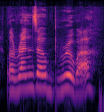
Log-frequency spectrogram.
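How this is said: It is said with an English accent.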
